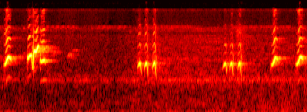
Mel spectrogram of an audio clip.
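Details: Sooty-headed bulbul lure song, played so other bulbuls will sing: a quick burst of rising chirps, then short triplets and single bright notes after a pause.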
